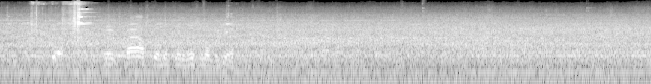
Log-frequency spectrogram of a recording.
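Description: A tyre spins on its wheel with a steady low whir.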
